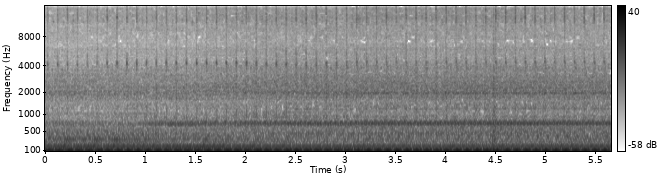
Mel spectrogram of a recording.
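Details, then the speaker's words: Chevrolet Silverado 5.3 V8 (Black Widow package) at idle: sharp even tapping about three times a second with slight misfire and check engine light, caused by a spark plug wire hanging off the coil, sparking. "got a slight misfire too he said it was running fine just had to check engine light see that coil wire is hanging out"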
